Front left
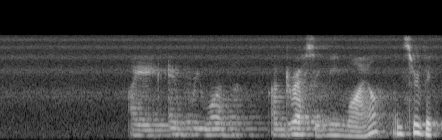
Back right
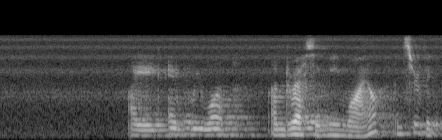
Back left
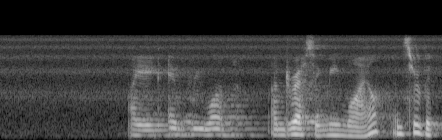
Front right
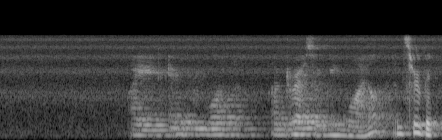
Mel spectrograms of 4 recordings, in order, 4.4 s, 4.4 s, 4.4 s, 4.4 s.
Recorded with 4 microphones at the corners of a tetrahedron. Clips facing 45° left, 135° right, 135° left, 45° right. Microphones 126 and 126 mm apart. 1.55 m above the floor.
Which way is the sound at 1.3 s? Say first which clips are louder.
Back right 3 dB, back left 10 dB; 160° left.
